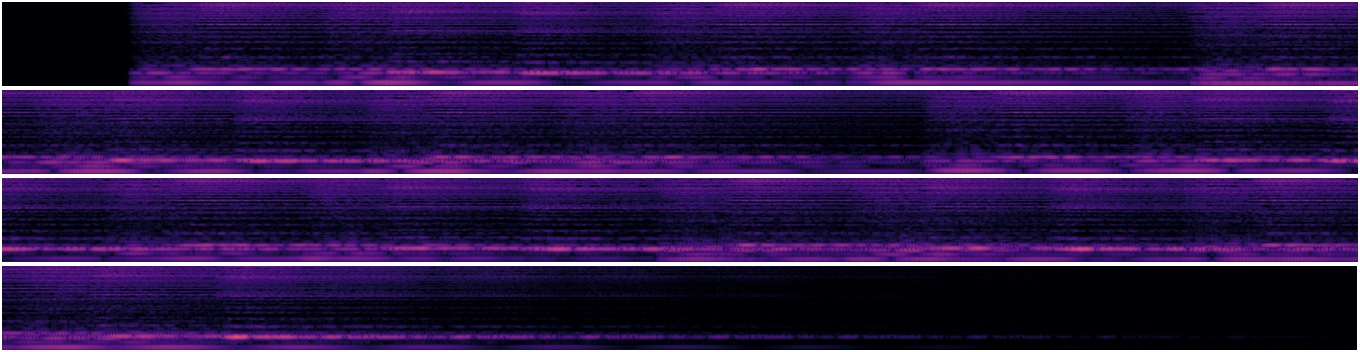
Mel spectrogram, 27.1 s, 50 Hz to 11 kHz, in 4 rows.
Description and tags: cine pad3
thrill, background, drone, deep, dramatic, atmosphere, cinematic, background-sound, thiller, scary, space, drama, hollywood, film, pad, horror, ambience, dark, trailer, movie, soundscape, spooky, mood, music, sci-fi, ambient, suspense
